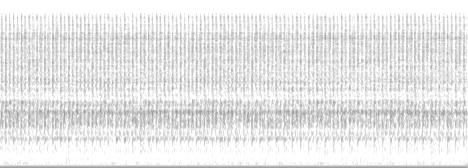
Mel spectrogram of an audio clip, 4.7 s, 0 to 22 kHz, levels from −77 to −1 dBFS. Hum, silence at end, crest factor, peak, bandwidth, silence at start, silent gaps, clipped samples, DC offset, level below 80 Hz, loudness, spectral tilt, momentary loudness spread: none; 0 s; 20 dB; -24 dBFS; 16.5 kHz; 0 s; none; under 0.1%; 0.2%; -78 dBFS; -41 LUFS; 2.5 dB/octave; 1 LU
